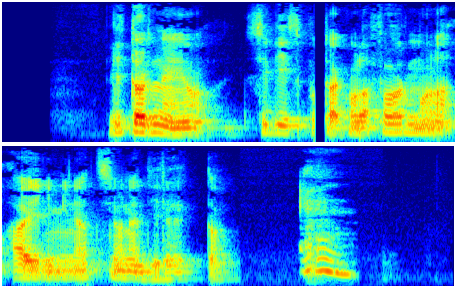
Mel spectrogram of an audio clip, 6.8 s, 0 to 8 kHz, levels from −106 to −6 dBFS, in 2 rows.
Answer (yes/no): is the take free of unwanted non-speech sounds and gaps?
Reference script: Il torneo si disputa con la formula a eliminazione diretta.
no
